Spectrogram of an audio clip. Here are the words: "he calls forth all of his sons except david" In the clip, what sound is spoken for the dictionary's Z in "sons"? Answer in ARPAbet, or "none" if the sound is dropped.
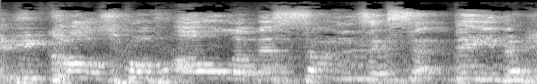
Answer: Z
